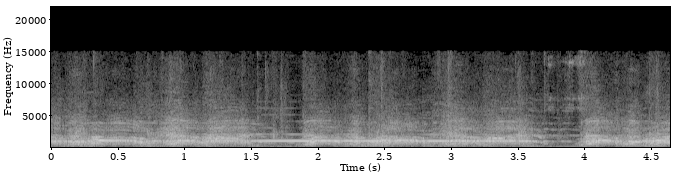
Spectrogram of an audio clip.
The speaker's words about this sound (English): And Congresswoman Ilhan Omar, the Democrat targeted by the chant, was greeted by a cheering crowd in Minneapolis as she returned to her home district for a town hall on health care.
